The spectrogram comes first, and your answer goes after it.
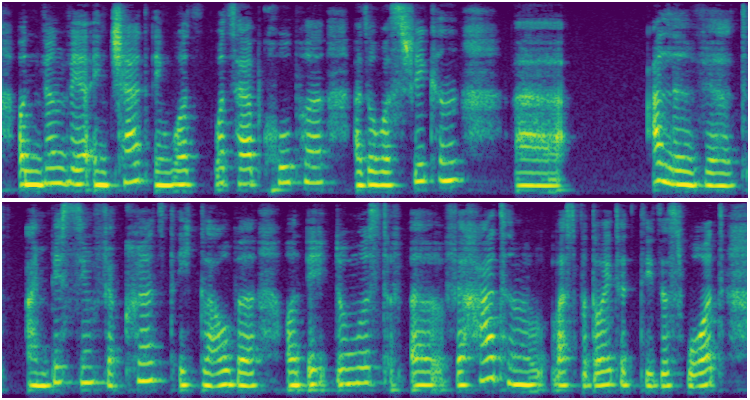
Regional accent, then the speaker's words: Dongying, Shandong, China; German is a second language; moved away as an adult; also born or lived in Swabia, Germany; now in Germany; Ich komme aus äh, einer sehr kleinen Stadt von China namens Dongying aus Shandong-Provinz

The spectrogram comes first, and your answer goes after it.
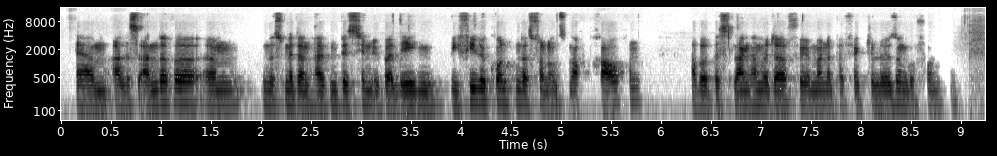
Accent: Giessen, Hesse, Germany; also born or lived in Frankfurt; aus Gießen, da wo ich aufgewachsen bin, da wo auch die Firma ist

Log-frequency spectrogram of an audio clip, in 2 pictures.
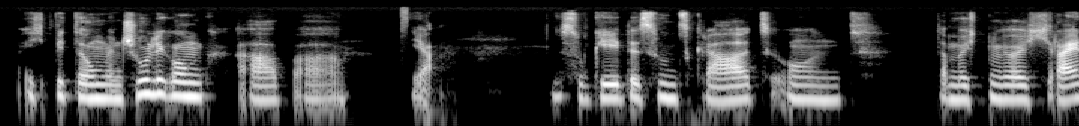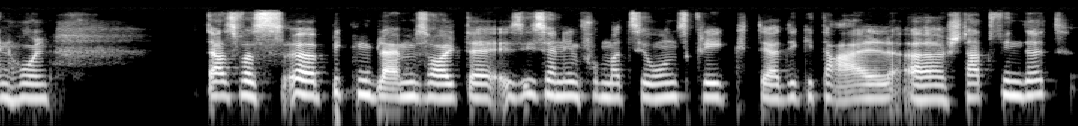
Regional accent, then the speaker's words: Slovakia; moved away; ich selbst bin Slowakin, aber mein Opa ist Ukrainer und wir kommen aus ähm, 70 Kilometer von der ukrainischen Grenze her

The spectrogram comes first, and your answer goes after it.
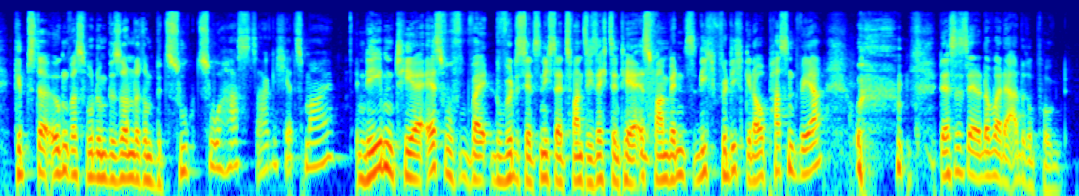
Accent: Hanover, Lower Saxony, Germany; ich komme ja aus Hannover und äh, bei uns im Norden

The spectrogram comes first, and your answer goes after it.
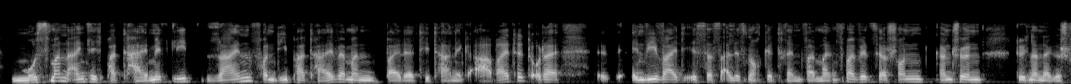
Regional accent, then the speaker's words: Hanover, Lower Saxony, Germany; Und ich komme ja nun ursprünglich aus Hannover und habe auch mit einigen Dialekten echt Schwierigkeiten.

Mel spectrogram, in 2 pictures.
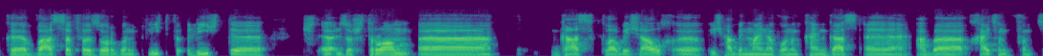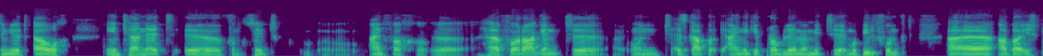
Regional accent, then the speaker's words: Ukraine; Und wir als Ukrainer wünschten sich, dass äh, unsere Partner auch in dieser Situation genauso einig äh, wären, wie

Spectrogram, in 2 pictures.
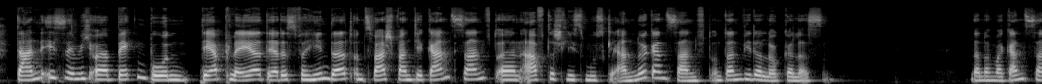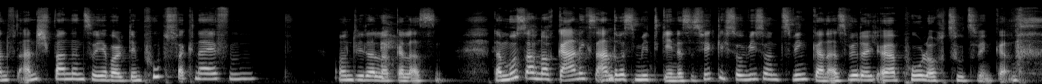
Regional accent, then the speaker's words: Austria; bei uns in Österreich ist es so, dass man hin und wieder noch so einen Debütantenball hat

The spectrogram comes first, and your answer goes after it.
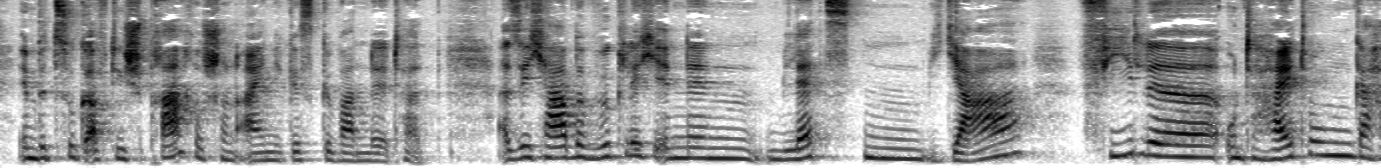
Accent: Braunschweig, Lower Saxony, Germany; ich komme aus Braunschweig

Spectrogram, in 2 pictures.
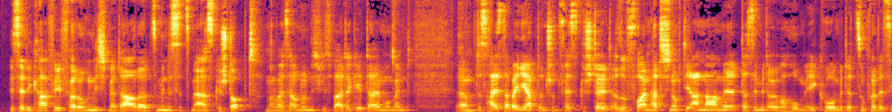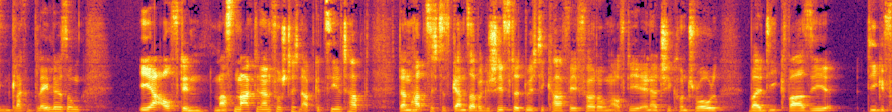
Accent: Heidelberg, Baden-Württemberg, Germany; Ich komme ja selbst hier aus dem Raum Heidelberg.

